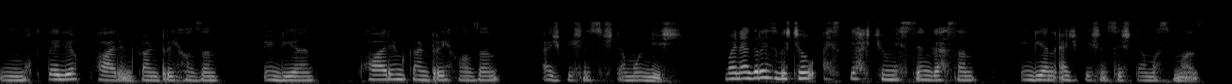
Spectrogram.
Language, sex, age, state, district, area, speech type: Kashmiri, female, 18-30, Jammu and Kashmir, Shopian, rural, spontaneous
